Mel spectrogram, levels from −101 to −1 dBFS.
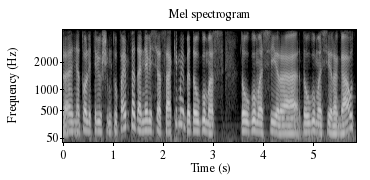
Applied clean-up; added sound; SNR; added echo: neural mask model DeepFilterNet 3.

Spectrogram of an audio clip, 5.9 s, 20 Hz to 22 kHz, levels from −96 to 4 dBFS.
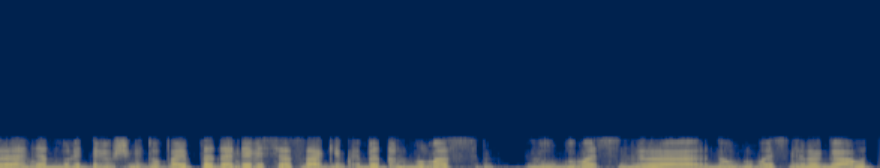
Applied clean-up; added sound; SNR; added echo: neural diffusion model UNIVERSE++.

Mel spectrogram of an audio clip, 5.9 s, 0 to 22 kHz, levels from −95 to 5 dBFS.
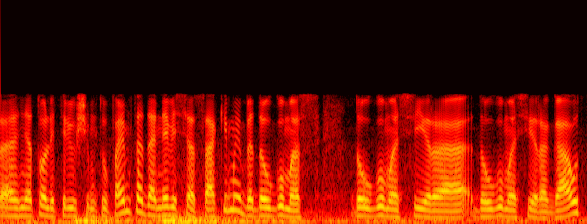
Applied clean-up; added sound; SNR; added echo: none; none; none; none.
